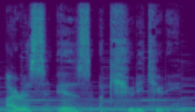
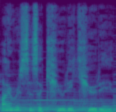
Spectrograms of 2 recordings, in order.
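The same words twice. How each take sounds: First: It is said flatly, without enthusiasm. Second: It is said warmly, with enthusiasm.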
